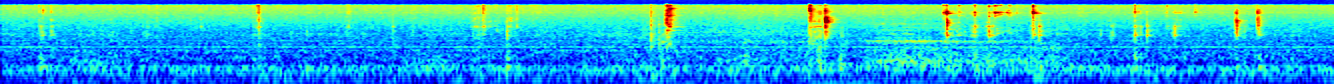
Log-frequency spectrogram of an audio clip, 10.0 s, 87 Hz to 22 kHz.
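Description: Faint, irregular small metallic clicks and ticks from lock picks working inside a 13-pin lock and from the picking tools being handled, with the sharpest click about six seconds in and a quick run of small clicks just after.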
